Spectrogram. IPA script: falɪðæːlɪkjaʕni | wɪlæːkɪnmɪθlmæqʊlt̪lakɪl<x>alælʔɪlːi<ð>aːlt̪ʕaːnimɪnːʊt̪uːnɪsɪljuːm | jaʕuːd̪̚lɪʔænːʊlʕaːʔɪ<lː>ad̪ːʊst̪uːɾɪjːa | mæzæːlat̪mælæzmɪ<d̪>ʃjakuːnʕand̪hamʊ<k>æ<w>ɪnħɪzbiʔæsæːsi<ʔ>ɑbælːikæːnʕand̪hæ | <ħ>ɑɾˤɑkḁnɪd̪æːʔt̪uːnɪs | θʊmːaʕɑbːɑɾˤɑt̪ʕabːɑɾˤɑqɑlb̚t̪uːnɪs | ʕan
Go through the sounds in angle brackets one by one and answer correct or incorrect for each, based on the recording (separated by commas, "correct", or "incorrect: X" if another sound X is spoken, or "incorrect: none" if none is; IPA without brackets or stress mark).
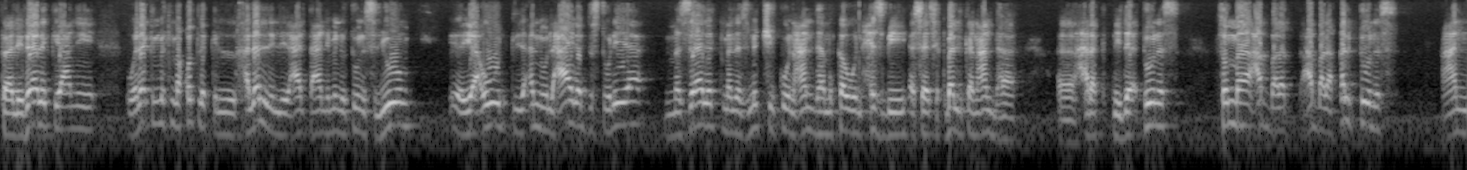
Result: correct, incorrect: ʕ, incorrect: l, incorrect: t̪, correct, incorrect: wː, incorrect: q, correct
